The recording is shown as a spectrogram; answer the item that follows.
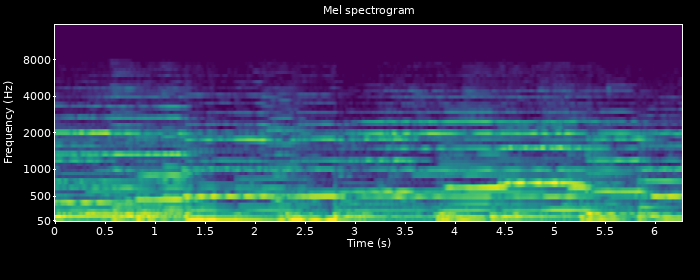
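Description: Fiddle playing a lively Celtic instrumental tune, backed by a steady lower accompaniment.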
